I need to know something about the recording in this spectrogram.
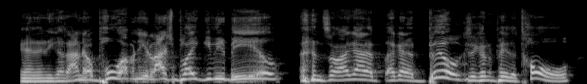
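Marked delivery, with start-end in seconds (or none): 0.7-2.9 put-on heavy backwoods country accent, laid on, high and thick. Retelling what a guy at the toll said, in a thick country accent. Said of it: "The most country back ass accent".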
